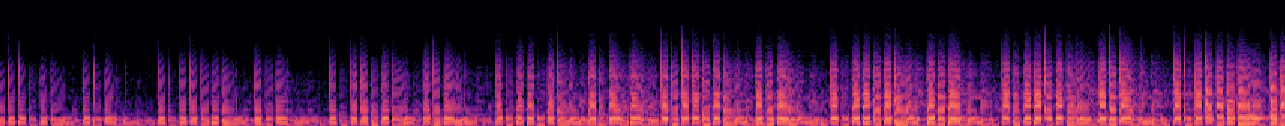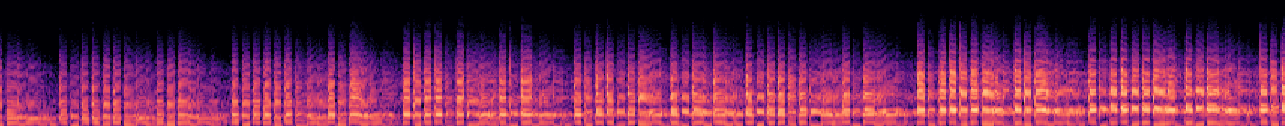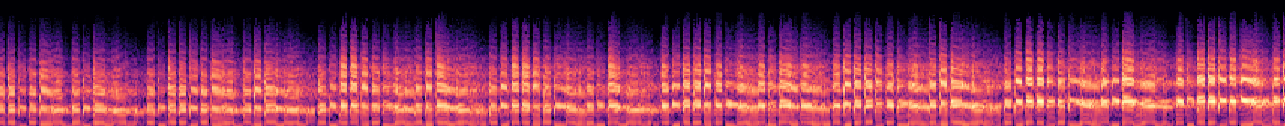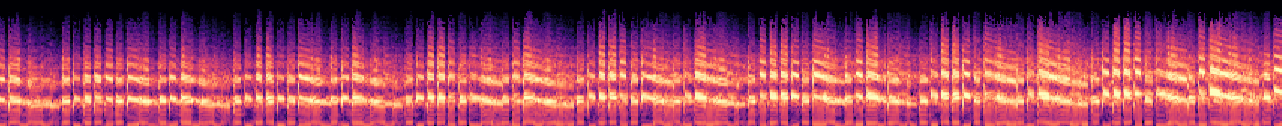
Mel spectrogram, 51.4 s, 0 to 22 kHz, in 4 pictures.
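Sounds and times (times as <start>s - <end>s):
Yamaha AN1x synthesizer playing TB-303 style acid line: 0.1s - 51.3s.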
